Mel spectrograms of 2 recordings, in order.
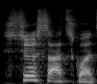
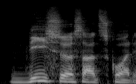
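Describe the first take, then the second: First: Said in the usual way. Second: "The" stressed and drawn out as "thee". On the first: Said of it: "The Suicide Squad is phenomenal". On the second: Shown as a demonstration. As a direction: lean hard on "The" before Suicide Squad. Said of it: "Suicide Squad sucks".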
